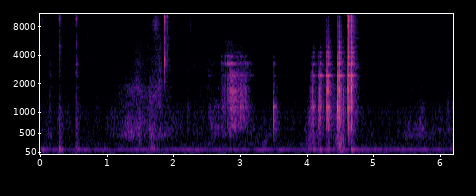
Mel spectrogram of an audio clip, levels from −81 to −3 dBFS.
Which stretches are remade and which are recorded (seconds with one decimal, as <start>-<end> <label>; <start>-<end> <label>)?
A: 0.0-3.3 remade; 3.3-6.2 recorded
